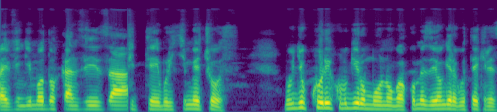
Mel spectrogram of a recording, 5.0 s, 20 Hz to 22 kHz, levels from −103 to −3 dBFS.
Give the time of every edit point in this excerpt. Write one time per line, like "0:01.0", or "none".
0:01.2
